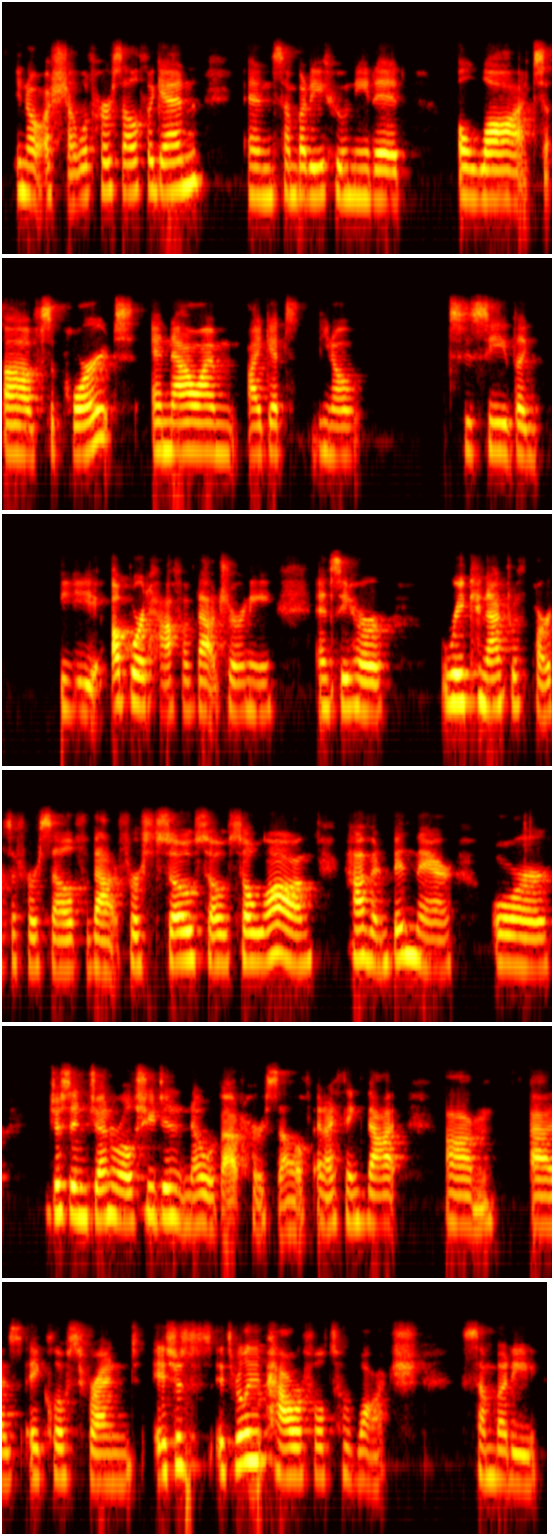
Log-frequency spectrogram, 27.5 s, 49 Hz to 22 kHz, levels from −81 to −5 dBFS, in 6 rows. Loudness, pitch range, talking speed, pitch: -24 LUFS, 185-215 Hz, 165 wpm, 200 Hz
